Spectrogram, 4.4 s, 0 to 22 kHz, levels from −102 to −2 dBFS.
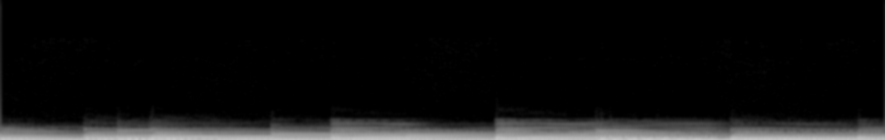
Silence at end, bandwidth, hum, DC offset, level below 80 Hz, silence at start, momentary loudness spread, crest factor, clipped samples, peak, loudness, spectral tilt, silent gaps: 0 s; 2.8 kHz; none; under 0.1%; -36 dBFS; 0 s; 3 LU; 12 dB; under 0.1%; -14 dBFS; -27 LUFS; -14 dB/octave; none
